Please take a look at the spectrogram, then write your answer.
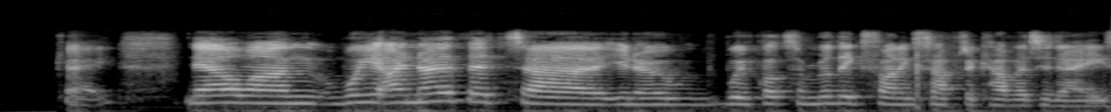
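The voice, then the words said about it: Texas accent. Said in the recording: “I just love it the way you say my name ... with my Texas accent ... with your Texas accent”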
